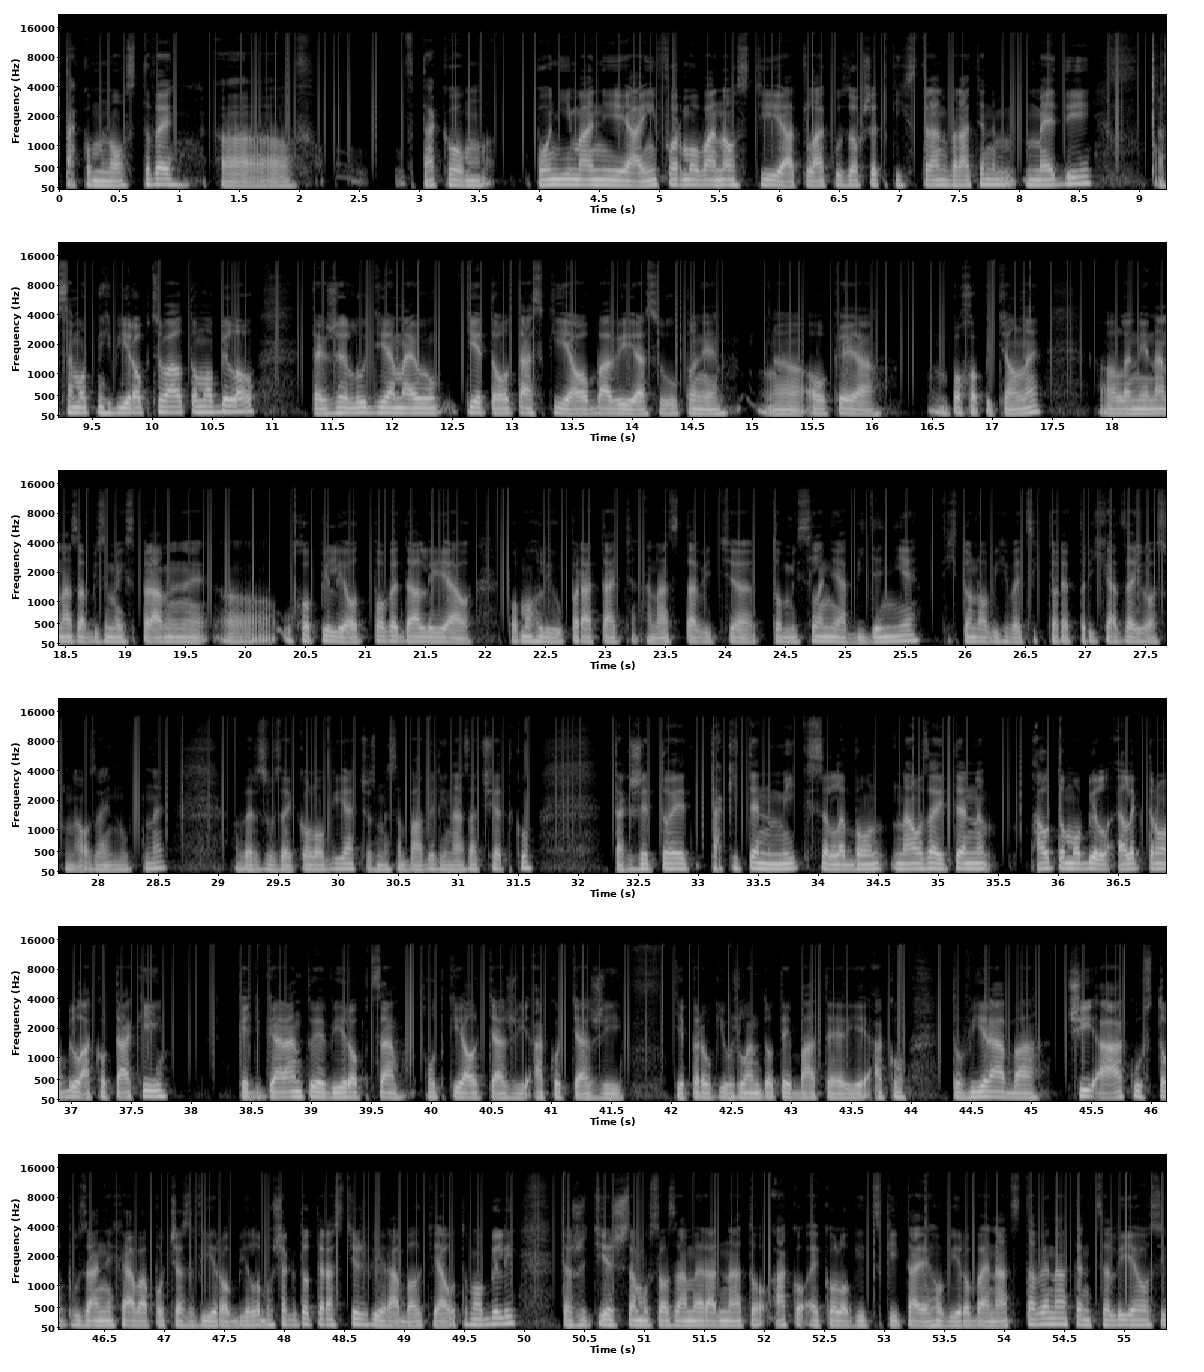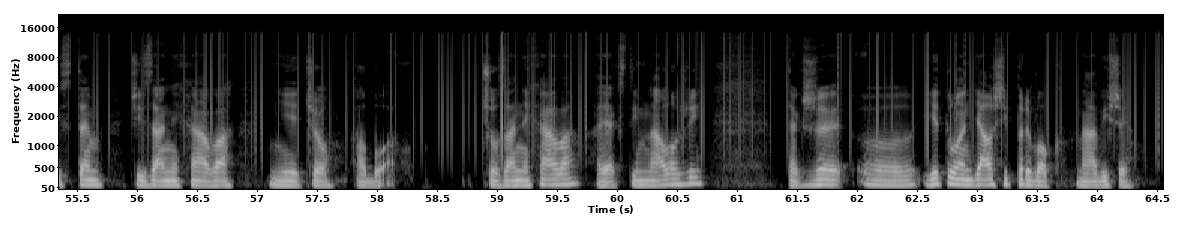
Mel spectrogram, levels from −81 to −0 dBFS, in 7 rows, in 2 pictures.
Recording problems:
crackle, like an old record; noticeable; 20 dB below the speech

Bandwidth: 14.5 kHz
